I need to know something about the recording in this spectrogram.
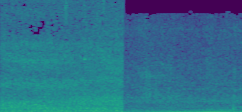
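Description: Road traffic noise on a town street: a steady haze of vehicles, changing abruptly a little over a second in to a steady low engine-like hum.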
